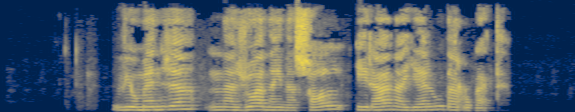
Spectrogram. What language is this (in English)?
Catalan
